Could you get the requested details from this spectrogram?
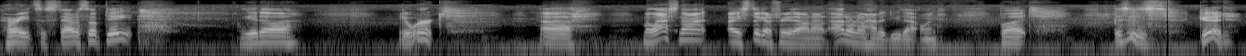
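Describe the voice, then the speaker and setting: A man's voice: on the high side, lively intonation, unhurried, pauses often. A man talking casually outdoors on his farm, hot and out of breath, rambling with lots of filler sounds. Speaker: farm vlogger. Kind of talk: casual outdoor vlog narration.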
